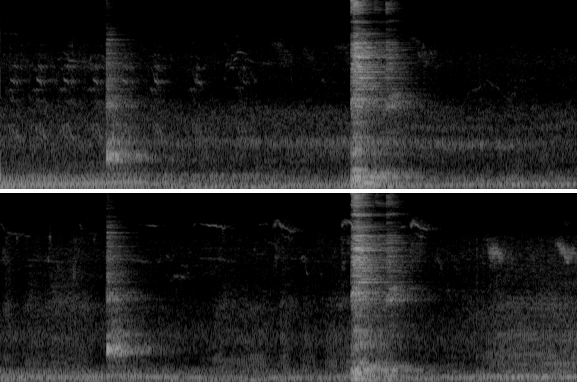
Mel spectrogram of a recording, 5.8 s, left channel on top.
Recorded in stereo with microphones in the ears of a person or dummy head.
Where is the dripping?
40° left (ahead or behind), 1.4 m.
